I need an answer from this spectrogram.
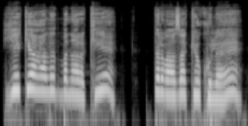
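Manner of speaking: sharp furious stepmother demand; angry shout. A narrator's reading. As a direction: scold her furiously as you storm in. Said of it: "چیختی آئی اور غصے سے کہنے لگی".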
